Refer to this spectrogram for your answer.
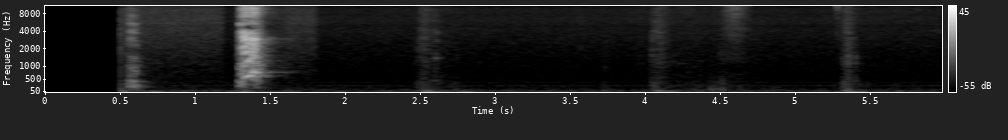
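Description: A dog gives a couple of sharp, loud barks, followed by softer, shorter yips.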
